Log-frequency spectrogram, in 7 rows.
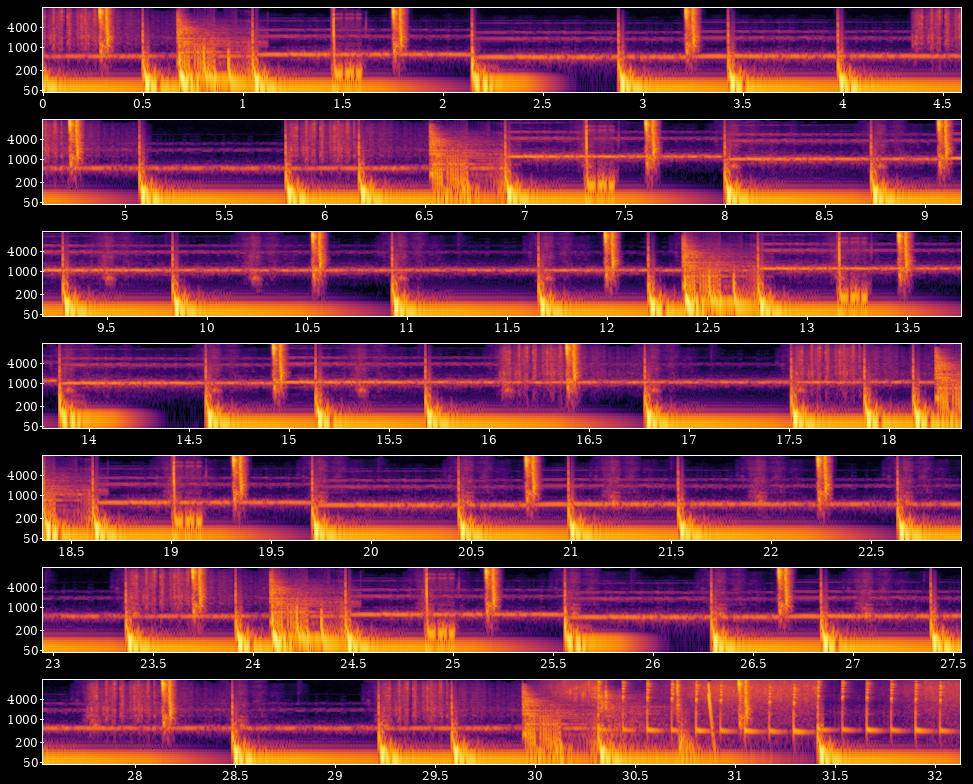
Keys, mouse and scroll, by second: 0.0 alt+right click, 0.5-2.8 alt+drag, 2.8 alt+right click, 3.8 f, 4.5 alt+right click, 4.5 alt+right click, 4.9-6.5 alt+drag, 6.5 click, 8.8 alt+click, 8.8 alt+click, 10.0 click, 11.3 alt+right click, 11.7 alt+middle click, 12.2 alt+click, 12.9-14.2 alt+right drag, 14.2-15.6 drag, 15.6 alt+right click, 15.9 alt+click, 16.3 alt+middle click, 16.8-18.2 alt+right drag, 18.2-22.2 ctrl+drag, 22.2 right click, 22.8 click, 23.0 alt+right click, 24.3 click, 24.6 alt+click, 25.4 alt+right click, 25.8-27.1 alt+drag, 27.1 alt+middle click, 27.7 alt+right click, 28.0-30.9 alt+drag.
